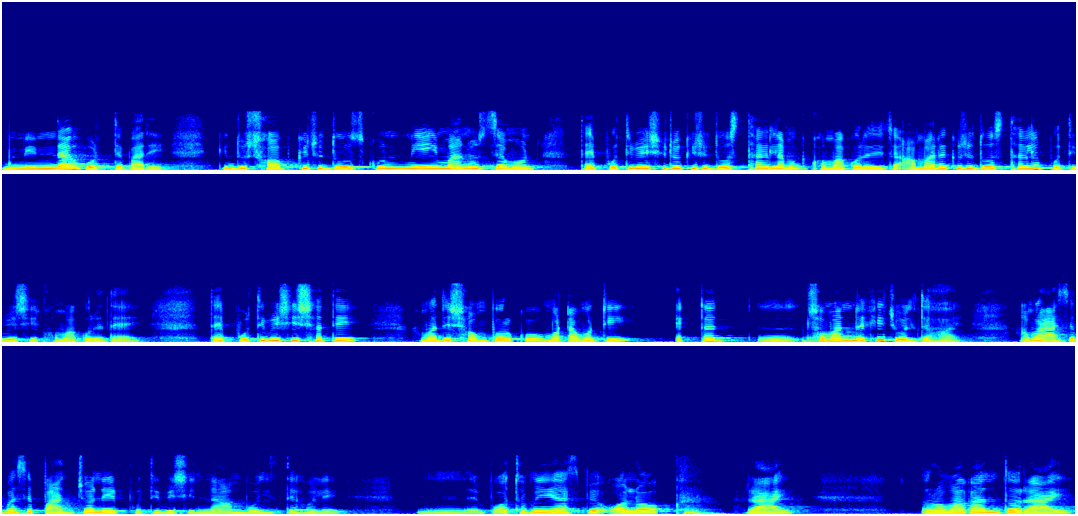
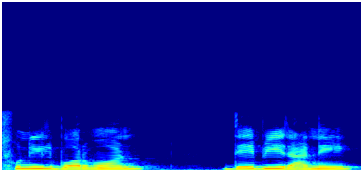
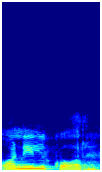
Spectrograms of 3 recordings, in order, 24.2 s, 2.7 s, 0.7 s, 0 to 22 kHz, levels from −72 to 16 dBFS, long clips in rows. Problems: none marked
